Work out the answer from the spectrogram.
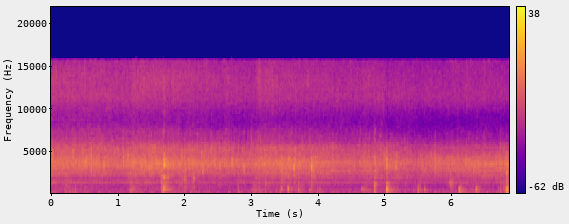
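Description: Hot oil with spices sizzling steadily in a pressure cooker as chunks of bottle gourd, potato and onion are tipped in from a steel plate, with a few sharp knocks and clatters as the pieces and the plate hit the pot.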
